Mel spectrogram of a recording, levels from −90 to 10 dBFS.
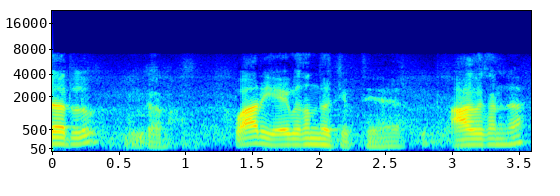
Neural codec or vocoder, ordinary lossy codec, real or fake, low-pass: codec, 16 kHz, 1 kbps, X-Codec, WavLM features, trained on Multilingual LibriSpeech; none; fake; 7.2 kHz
